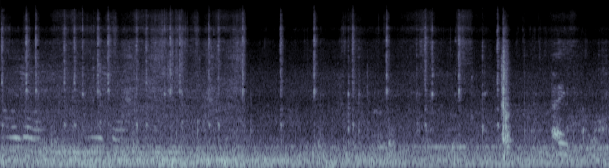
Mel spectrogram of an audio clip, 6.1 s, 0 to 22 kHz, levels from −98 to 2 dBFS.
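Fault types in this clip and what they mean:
Doubled audio track: from the start until 2.44 s, each sound returns about 0.7 s later at roughly equal loudness, likely a second capture through a slower path. Unlike an echo or reverb, the copy is full-band, never decays and stops abruptly.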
